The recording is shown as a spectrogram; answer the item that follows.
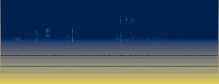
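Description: A steady low electrical hum with several evenly spaced overtones, and a few faint clicks over it.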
